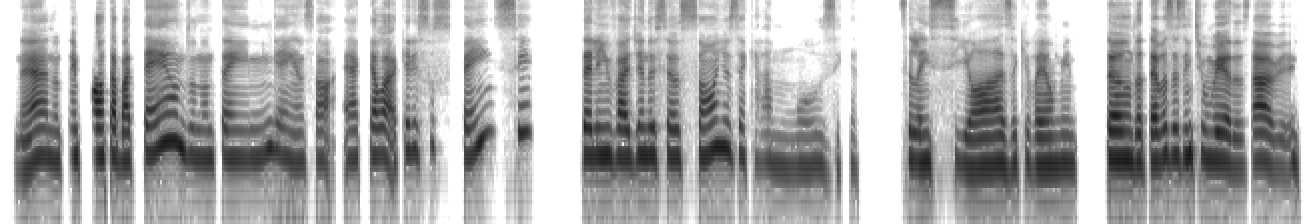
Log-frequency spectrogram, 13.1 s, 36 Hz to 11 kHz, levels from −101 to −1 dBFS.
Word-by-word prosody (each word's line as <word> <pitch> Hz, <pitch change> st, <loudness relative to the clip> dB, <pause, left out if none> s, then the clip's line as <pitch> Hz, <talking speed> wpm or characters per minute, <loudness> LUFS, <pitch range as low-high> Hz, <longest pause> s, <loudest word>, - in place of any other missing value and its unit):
né, 175 Hz, +8 st, 0 dB
não 190 Hz, -2 st, -5 dB
tem 205 Hz, +1 st, -4 dB
porta 210 Hz, 0 st, +6 dB
batendo, 225 Hz, +5 st, +2 dB
não 195 Hz, 0 st, -4 dB
tem 200 Hz, -1 st, -5 dB
ninguém, 205 Hz, -1 st, -5 dB
é 180 Hz, -, -8 dB
só 190 Hz, +2 st, -7 dB
é 190 Hz, +3 st, -6 dB
aquela 210 Hz, 0 st, 0 dB
aquele 235 Hz, 0 st, -4 dB
suspense, 285 Hz, -, -5 dB, 0.5 s
dele 210 Hz, -1 st, +3 dB
invadindo 210 Hz, 0 st, +2 dB
os 195 Hz, -, -5 dB
seus 200 Hz, -3 st, -2 dB
sonhos, 230 Hz, +2 st, +1 dB
e -, -, -5 dB
aquela 180 Hz, -3 st, -12 dB
música 165 Hz, -1 st, -13 dB, 0.4 s
silenciosa 170 Hz, -2 st, -1 dB
que 180 Hz, -, -10 dB
vai 165 Hz, 0 st, 0 dB
aumentando 175 Hz, +3 st, +2 dB
até 180 Hz, +1 st, +3 dB
você 210 Hz, +2 st, 0 dB
sentir 210 Hz, +1 st, 0 dB
um -, -, -2 dB
medo, 175 Hz, -4 st, +1 dB
sabe. 175 Hz, -2 st, +1 dB
195 Hz, 145 wpm, -23 LUFS, 175-210 Hz, 0.5 s, porta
